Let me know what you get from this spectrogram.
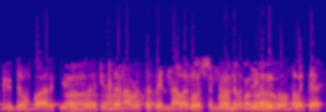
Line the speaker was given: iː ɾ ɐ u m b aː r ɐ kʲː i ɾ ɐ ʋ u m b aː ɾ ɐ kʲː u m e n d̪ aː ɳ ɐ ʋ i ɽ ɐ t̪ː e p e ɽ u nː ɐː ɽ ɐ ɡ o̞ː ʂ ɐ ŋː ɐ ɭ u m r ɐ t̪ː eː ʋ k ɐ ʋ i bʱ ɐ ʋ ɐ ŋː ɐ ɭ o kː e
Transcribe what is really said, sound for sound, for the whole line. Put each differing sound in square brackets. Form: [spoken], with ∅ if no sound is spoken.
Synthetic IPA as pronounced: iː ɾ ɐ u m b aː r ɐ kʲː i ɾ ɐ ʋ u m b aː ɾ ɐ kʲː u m e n d̪ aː ɳ ɐ ʋ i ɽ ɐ t̪ː e p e [ɾ] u nː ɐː [ɭ] ɐ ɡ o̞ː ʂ ɐ ŋː ɐ ɭ u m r ɐ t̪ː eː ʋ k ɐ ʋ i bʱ ɐ ʋ ɐ ŋː ɐ ɭ o kː e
